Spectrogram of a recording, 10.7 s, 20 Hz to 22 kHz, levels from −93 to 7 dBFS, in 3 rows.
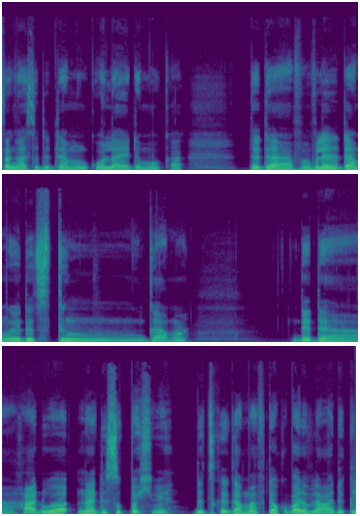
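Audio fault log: There is no fault in this speech audio.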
